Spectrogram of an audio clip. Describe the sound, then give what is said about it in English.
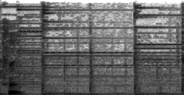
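A single short, loud burp at the start from a person who had Cajun fries for dinner, followed by a steady, faint ticking like a clock in the background. “Oh, excuse me. Sorry. I had Cajun fries for dinner.”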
